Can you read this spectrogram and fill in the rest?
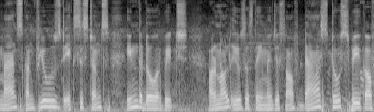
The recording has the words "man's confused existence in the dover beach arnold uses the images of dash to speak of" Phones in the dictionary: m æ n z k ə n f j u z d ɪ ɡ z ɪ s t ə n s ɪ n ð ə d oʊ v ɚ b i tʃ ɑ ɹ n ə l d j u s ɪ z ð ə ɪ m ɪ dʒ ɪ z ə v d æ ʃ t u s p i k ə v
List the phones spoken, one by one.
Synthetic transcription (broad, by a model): m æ n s k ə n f j u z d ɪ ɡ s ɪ s t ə n s ɪ n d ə d oʊ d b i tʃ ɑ ɹ n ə l d j u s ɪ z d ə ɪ m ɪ dʒ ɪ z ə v d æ s t u s p i k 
